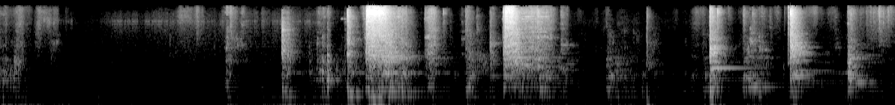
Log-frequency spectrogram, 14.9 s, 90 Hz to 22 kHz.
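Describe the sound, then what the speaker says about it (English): Hand ratchet with a 12mm socket loosening skid plate bolts on a 2019 Toyota Tacoma, heard as repeated close, sharp clicking bursts in short rhythmic runs, with no talking. "skid plate is held on with 4 bolts. 12mm socket should do the trick."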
